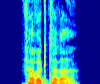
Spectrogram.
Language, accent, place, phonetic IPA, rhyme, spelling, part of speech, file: German, Germany, Berlin, [fɛɐ̯ˈʁʏktəʁɐ], -ʏktəʁɐ, verrückterer, adjective, De-verrückterer.ogg
- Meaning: inflection of verrückt: 1. strong/mixed nominative masculine singular comparative degree 2. strong genitive/dative feminine singular comparative degree 3. strong genitive plural comparative degree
